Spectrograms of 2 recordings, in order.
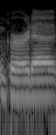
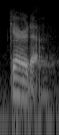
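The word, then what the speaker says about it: Gerda: you spell that g-e-r-d-a it's not grota it's just gyarada and american i see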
